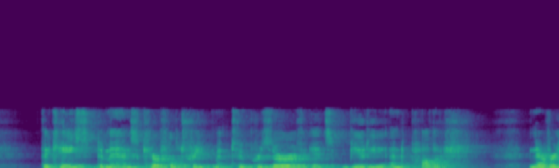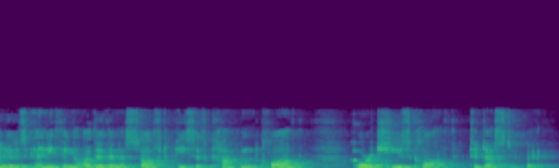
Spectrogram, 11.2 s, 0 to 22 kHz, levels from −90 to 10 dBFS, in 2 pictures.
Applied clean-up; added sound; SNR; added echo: none; Bowed string instrument; 18 dB; reverberation time 0.9 s.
